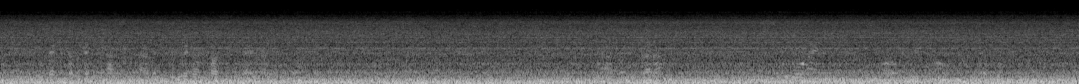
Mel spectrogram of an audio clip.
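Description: Steady cockpit noise of a Gulfstream G650 business jet in flight: a constant low rush of airflow over the flight deck with the engines' drone beneath, and faint voices mixed in.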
